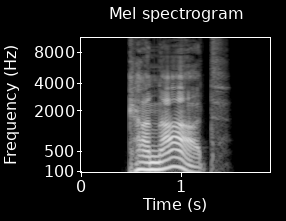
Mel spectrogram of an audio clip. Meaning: khanate
- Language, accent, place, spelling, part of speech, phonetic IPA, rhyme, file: German, Germany, Berlin, Khanat, noun, [kaˈnaːt], -aːt, De-Khanat.ogg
